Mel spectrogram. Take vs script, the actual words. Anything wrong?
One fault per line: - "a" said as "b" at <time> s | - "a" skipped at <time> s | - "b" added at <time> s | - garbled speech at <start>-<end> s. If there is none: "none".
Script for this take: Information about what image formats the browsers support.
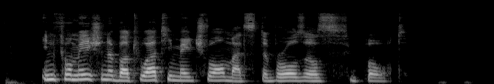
none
